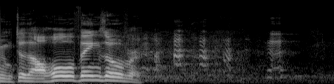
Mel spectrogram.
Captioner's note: laughter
